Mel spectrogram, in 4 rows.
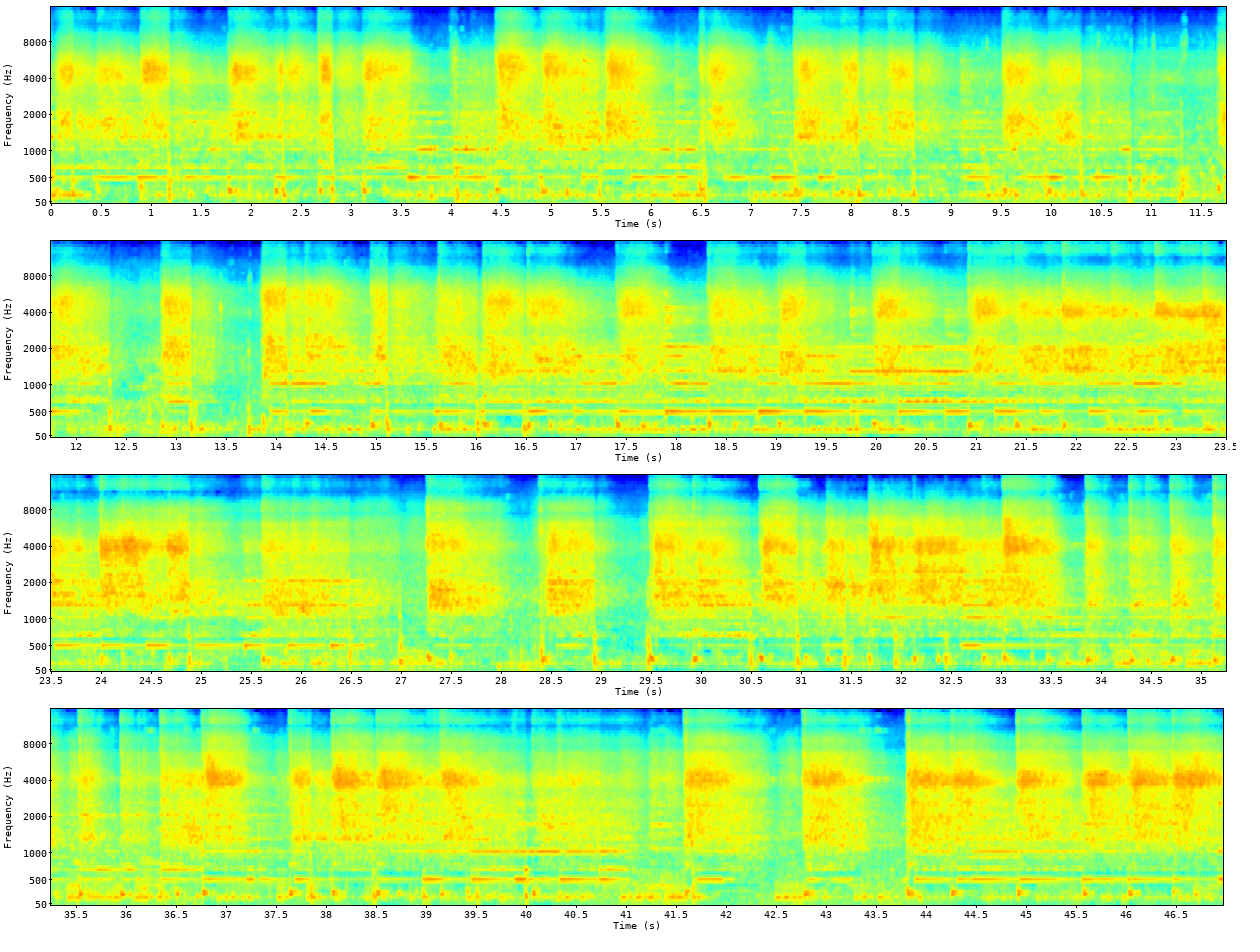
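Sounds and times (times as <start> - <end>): drums gongs and cymbals: 0.0 - 46.9
metallic ringing tones: 0.0 - 46.9.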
